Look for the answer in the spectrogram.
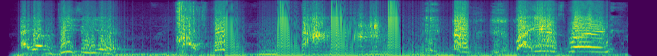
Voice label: ayo the pizza here bass boosted

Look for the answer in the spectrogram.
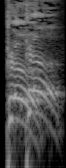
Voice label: pluh delayed pitched

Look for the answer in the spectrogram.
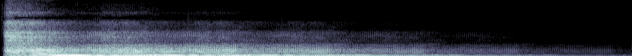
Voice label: villager reverb loud; minecraft

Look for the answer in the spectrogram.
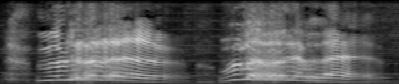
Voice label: tired blelele

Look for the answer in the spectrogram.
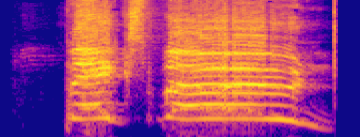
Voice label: yelling big spoon; wilbur soot

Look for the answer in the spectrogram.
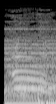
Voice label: voice cracking

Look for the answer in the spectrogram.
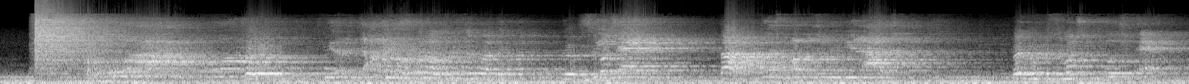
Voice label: guy talking in tunnel

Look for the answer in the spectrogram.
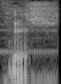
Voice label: old guy saying fish

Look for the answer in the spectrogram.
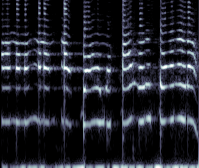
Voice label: teacher noise

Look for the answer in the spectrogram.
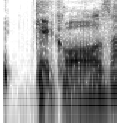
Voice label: speaking italian; family guy

